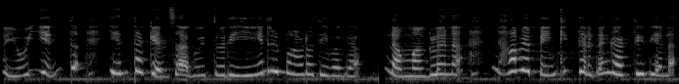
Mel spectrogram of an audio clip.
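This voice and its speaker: A woman's voice: extremely high pitch, lively intonation, normal speed, background noise. Bharati, a woman voicing a weepy fretting mother. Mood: fretful. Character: worried, tearful middle-aged mother Bharati. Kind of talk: cartoon voice acting.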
